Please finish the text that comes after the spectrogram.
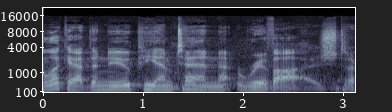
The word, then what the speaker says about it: Rivage: are going to look at the new pm10 revage did I pronounce that right you did yes so very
